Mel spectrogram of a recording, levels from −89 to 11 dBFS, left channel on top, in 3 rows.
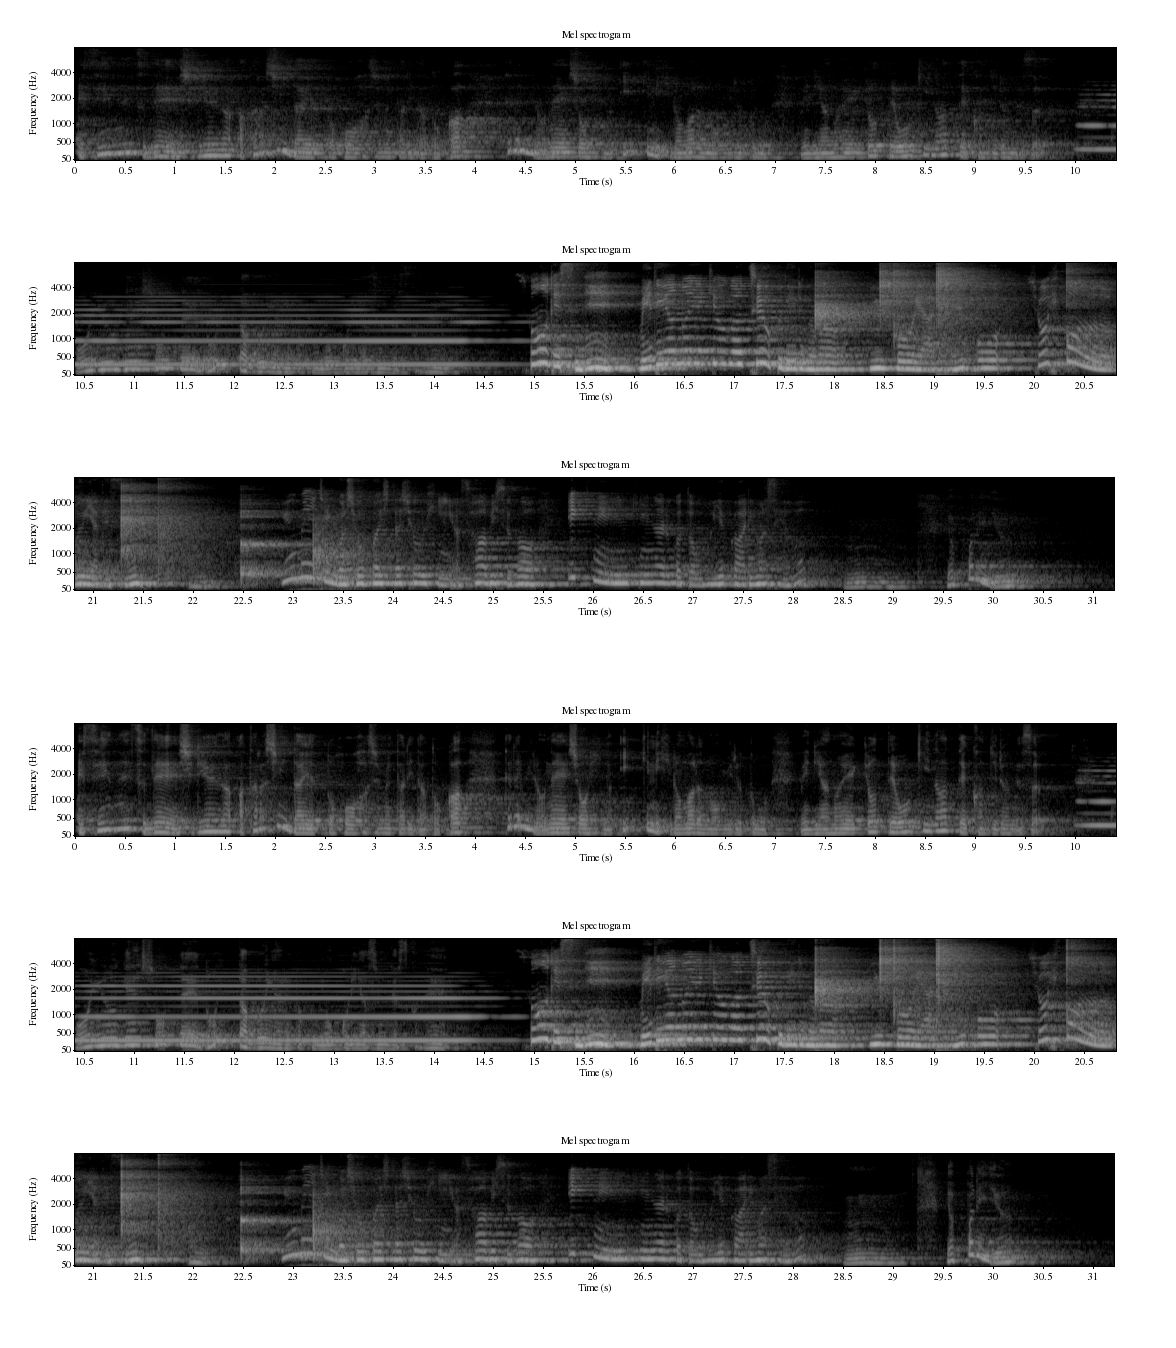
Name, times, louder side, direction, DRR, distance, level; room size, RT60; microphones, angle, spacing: voice 1, 0.0-9.7 10.0-14.2 21.9-22.2 28.5-30.2, right 2 dB, 50° right, 7 dB, 0.6 m, -42 dB
Wind instrument woodwind instrument, 10.0-14.3, right 3 dB, 30° right, 1.8 m, -40 dB
voice 2, 15.0-15.8 16.0-18.1 18.3-19.7 19.9-21.5 22.9-25.4 25.7-28.1, left 1 dB, 15° left, 4 dB, 0.6 m, -32 dB
sound 1, 17.7-17.9 18.3-19.6 20.2-20.9 21.2-23.6, right 1 dB, 15° right, 1.4 m, -41 dB
12.5 x 8.3 x 4.8 m, 2.4 s
head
